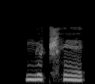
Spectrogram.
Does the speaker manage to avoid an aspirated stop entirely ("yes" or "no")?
no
